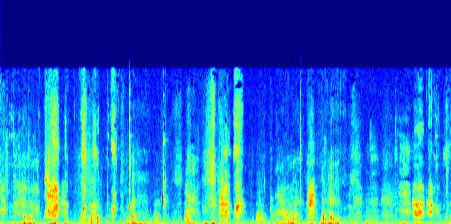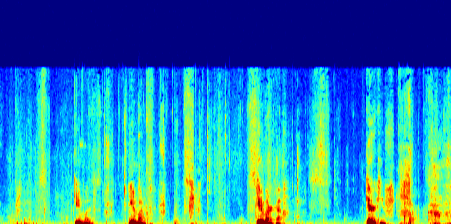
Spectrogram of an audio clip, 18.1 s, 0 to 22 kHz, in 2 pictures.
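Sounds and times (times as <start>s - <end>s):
dogs growling: 0.0s - 10.0s, 10.8s - 13.2s, 16.7s - 18.0s.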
